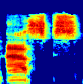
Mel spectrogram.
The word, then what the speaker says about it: asps: But with that said, to your angry serpent or fang's tooth or Egypt's asps or those types of things, and notice I pronounced the P in asps to make sure you heard it correctly.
